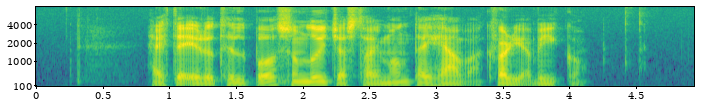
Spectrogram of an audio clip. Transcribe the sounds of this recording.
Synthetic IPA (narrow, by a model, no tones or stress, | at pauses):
hɛ̰ht̪aʔɛːɾʊt̪ʰɪlposʊmlujt͡ʃast̪ʰɔʏmʊnt̪ʰɛjɦaːʋa̰kʰvœɹja̰ʋiːkʊ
